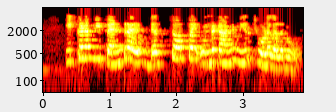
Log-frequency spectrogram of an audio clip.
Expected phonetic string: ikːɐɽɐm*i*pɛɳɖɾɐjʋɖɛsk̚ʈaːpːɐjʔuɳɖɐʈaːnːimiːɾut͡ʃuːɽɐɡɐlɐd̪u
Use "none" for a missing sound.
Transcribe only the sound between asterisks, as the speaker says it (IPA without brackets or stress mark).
iː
